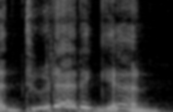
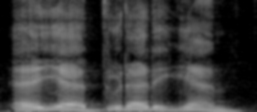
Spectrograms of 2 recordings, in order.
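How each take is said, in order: First: A hint of a smiling, softer threat; smirking mock threat. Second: High, smiling mock threat from Frankie; playful but menacing, said with a smirk. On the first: Frankie warning the player, lightly voiced smirk. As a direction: tease it with a smirk. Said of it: "he'd be smiling and smirking". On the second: Frankie teasing the card player, smirking mock threat. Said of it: "in the most funniest way, threatening".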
